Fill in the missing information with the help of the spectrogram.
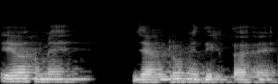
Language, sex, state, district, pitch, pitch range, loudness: Hindi, male, Bihar, Saran, 120 Hz, 115-125 Hz, -16 LUFS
